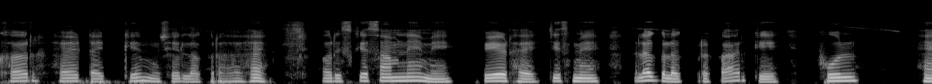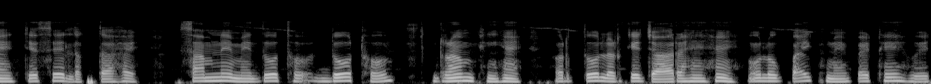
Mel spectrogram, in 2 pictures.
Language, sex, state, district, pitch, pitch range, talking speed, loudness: Hindi, male, Chhattisgarh, Balrampur, 145 Hz, 130-155 Hz, 145 wpm, -23 LUFS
